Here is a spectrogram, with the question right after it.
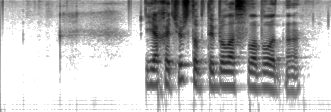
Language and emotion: Russian, positive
